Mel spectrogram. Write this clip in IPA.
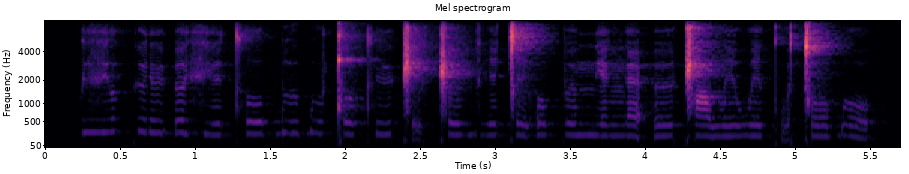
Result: vʲoky ɾyʔø fʲø tʰo ɓɯɓuǃo tʰyǁḛ ǁøɡʱeǀeʔo pø mʲæŋæ ʔøǁɑwe wekʷʼɑ̰ ǀoɓo

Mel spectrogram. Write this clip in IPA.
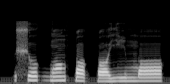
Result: ʃo˦ɡ͡bɔ̃˦ k͡pɔ˦˨k͡pɔ˧ji˦ mɔ˦

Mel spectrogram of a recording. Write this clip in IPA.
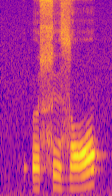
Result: ʔəɬɪ zɔ

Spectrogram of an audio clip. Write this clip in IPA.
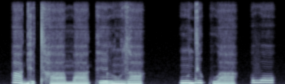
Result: a˦˨ɡe˨ tʰaː˨maː˨ke˦ lũ˨za˦ | ũ˦ de˦kʷaː˨ | βɔ˦

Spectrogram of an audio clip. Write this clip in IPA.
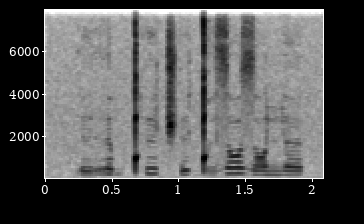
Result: ɾɨ˨rə˦bǃʰɨ˦ t͡ʃʼɨ˨ɡ͡ǃə˨zɔ˦ zɔ˦ɲə˦

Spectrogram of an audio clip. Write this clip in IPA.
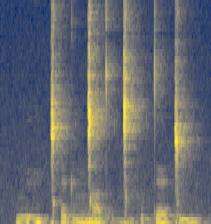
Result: n̪yːǀʰɛʈœ ŋ͡ǀɐt̪ʰʊɡ͡ǀixʊɡ tɛǀyː

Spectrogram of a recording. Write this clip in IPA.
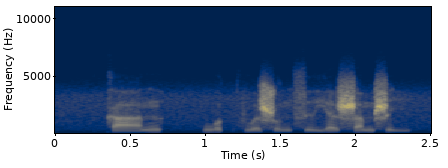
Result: ka˨˩˦n | wo˦˥t̚fu˨˩ə̯ʂo˨˩˨nsɨ˨˩˦ jɛ˨˩ ʂa˧˥mʂi˨˩

